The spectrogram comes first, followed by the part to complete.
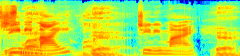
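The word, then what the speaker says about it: Jeannie Mai: Your new girlfriend is for the real co-host Jeannie Mae. Am I pronouncing her name correctly? No, you're not. Is it It's Jeannie mine.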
